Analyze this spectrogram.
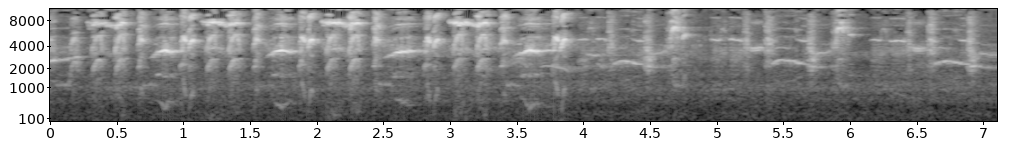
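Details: Courting male common starling at a balcony nest box in Berlin, singing a busy medley of high squeaky whistles, clicks and chattering notes, with bright sharp whistles recurring roughly every second early on, then softer warbled chatter.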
